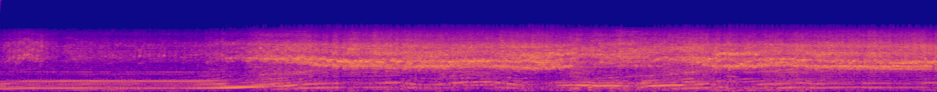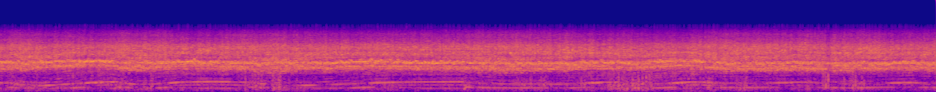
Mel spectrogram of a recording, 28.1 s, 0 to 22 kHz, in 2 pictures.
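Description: Nissan Skyline R34 GT-R's twin-turbo straight-six drifting: the engine holds a steady note, then from about three seconds in revs up and down over and over while the tyres squeal without a break.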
